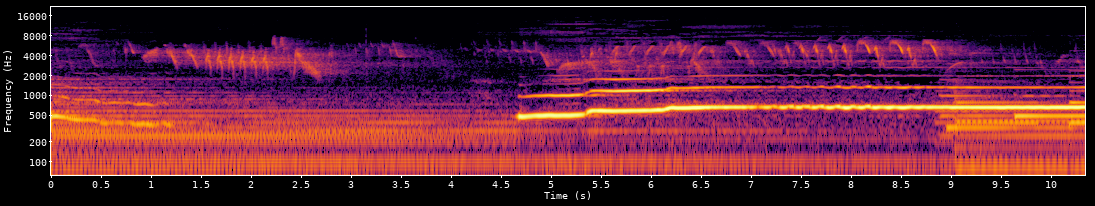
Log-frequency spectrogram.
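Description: A woman's voice singing a lullaby without words: a phrase slides down and fades in the first second, leaving birds chirping. About five seconds in she starts a long note that steps up twice and is held with vibrato. Near the end, plucked bandura strings come in under it.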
